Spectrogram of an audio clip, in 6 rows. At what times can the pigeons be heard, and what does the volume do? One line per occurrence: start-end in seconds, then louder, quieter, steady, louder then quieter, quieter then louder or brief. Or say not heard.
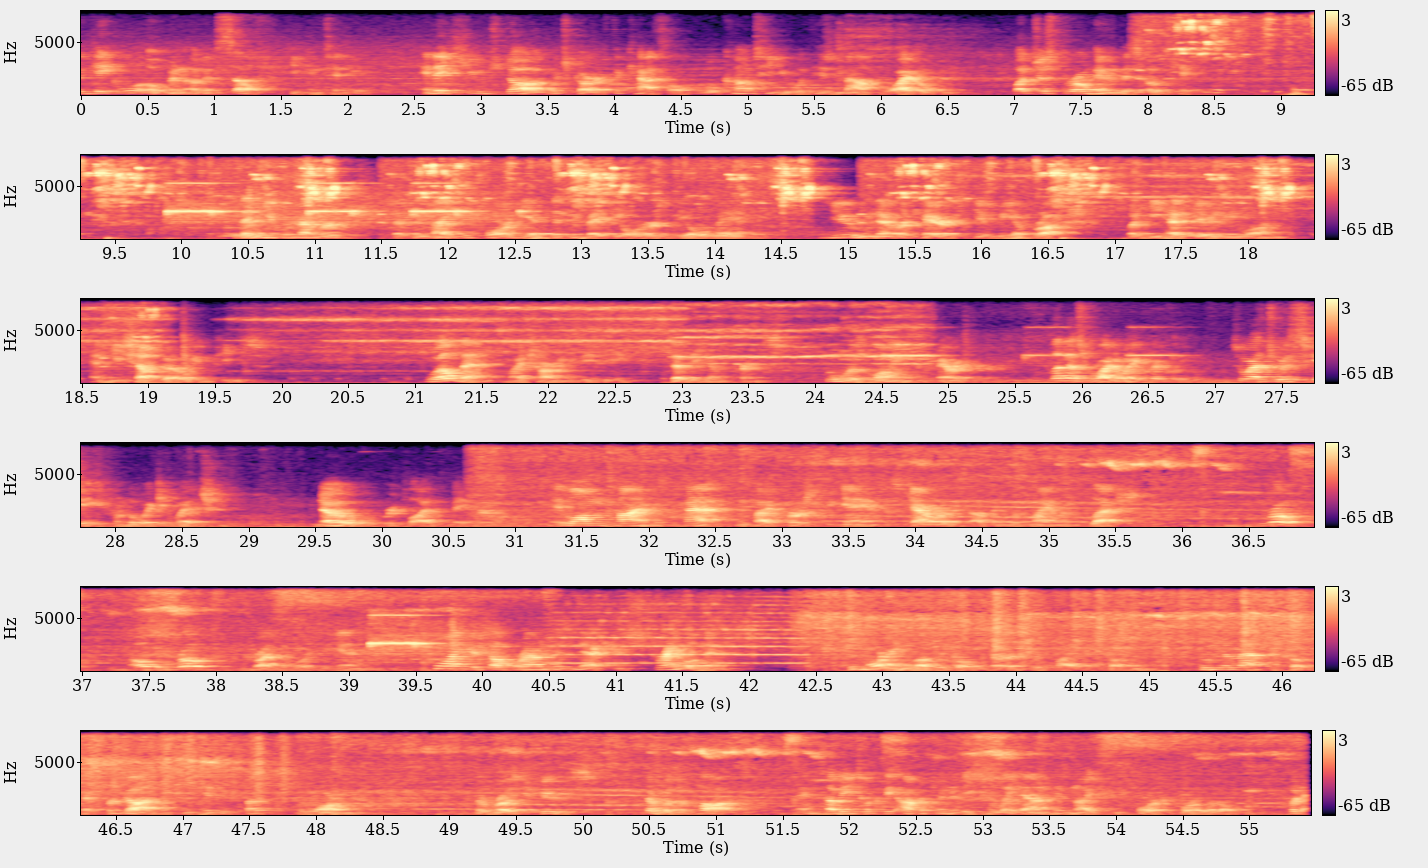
8.0-19.1 steady.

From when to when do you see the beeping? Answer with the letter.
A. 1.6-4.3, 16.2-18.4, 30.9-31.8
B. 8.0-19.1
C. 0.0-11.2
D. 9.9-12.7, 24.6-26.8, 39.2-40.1
D.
